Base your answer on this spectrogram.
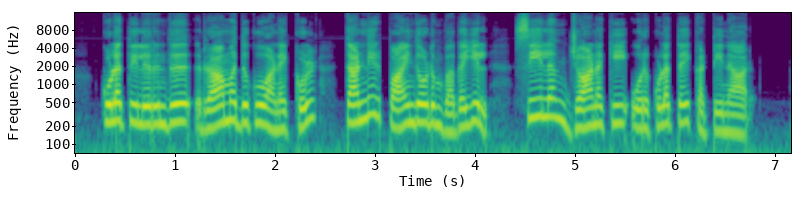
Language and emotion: Tamil, neutral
